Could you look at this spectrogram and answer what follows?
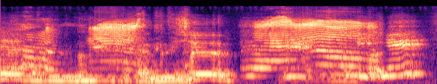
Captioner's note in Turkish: Bebek ağlıyor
